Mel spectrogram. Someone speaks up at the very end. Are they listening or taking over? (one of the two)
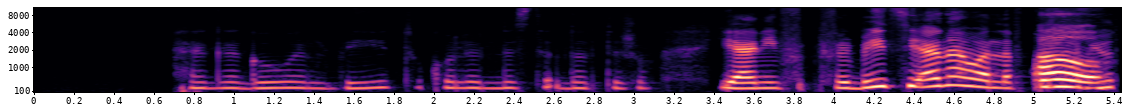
taking over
